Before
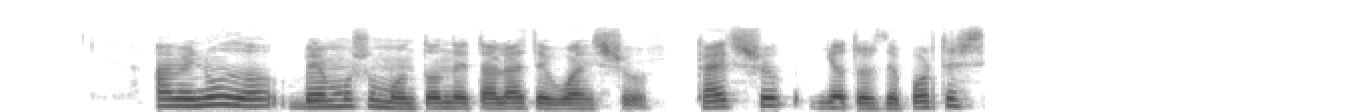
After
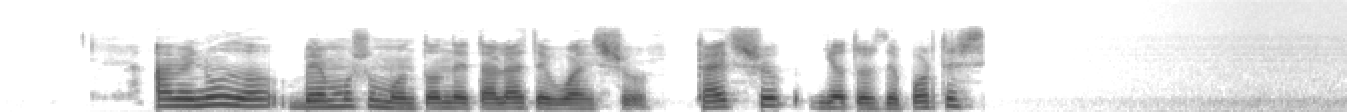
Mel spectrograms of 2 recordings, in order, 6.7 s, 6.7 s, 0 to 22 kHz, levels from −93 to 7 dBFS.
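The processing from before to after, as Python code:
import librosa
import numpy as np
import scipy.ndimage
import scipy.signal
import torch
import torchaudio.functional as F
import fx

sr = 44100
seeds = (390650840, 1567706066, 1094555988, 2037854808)

y = fx.recorder_agc(x, sr, target_db=-25.0, rise_db_per_s=20.0, max_gain_db=30)
y = F.gain(torch.from_numpy(y), 3.0).numpy()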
